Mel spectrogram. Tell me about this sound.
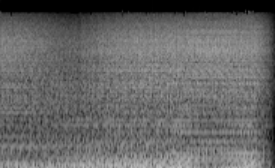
Patching with eurorack analog modular synth. No external effect or computers used here.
